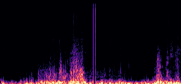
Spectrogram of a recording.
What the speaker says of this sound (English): It's extremely windy, as you can see.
